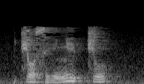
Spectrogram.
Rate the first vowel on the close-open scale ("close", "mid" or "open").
mid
